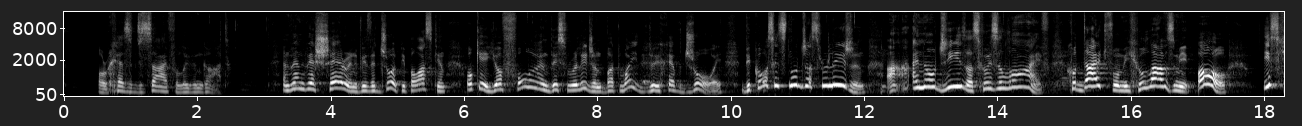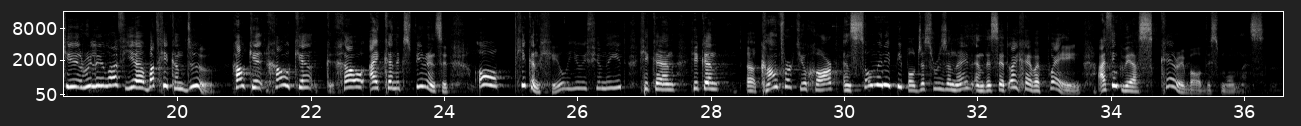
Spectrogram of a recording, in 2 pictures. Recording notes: This sermon was recorded on Sunday 7th May 2023 at our Putnoe venue.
